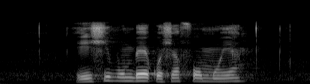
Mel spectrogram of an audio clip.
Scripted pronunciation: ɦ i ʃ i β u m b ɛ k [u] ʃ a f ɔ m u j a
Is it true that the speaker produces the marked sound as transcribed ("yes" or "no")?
no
